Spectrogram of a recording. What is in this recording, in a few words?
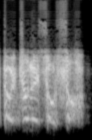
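Korean aircraft damaged mood medium; War Thunder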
